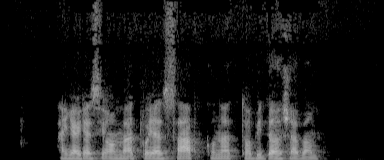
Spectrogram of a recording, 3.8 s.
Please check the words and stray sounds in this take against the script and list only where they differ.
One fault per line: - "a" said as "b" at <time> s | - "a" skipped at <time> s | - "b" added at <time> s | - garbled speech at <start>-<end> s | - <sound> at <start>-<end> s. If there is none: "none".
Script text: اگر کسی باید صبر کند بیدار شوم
- "آمد" added at 1.1 s
- "تا" added at 2.4 s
